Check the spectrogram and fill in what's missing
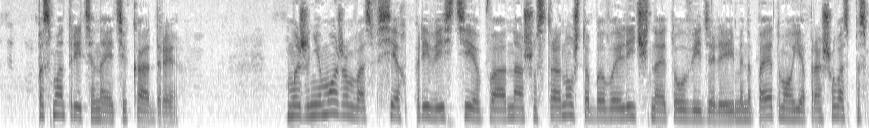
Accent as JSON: {"language": "Russian", "country": "Ukraine", "said": "когда мы, украинцы, эвакуировали из Афганистана более 1000 человек за свой счет"}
